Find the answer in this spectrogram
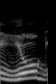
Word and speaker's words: योग: अच्छा, ये एक्चुअली योगा तो कोई होता ही नहीं ना, लफ्ज है योग। ए तो साइलेंट लगा देते हैं, राम में लगाए रामा, गीत में लगाए गीता, तो ए में लग गया तो योगा हो गया।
